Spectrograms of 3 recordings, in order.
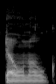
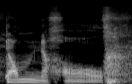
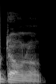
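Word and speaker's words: Domhnall: About time, where we'll all pronounce Donald Gleeson correctly. – Yes. – Domnall. as it's correctly pronounced. No, it isn't, obviously. – No. Only say it like that for spelling purposes.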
